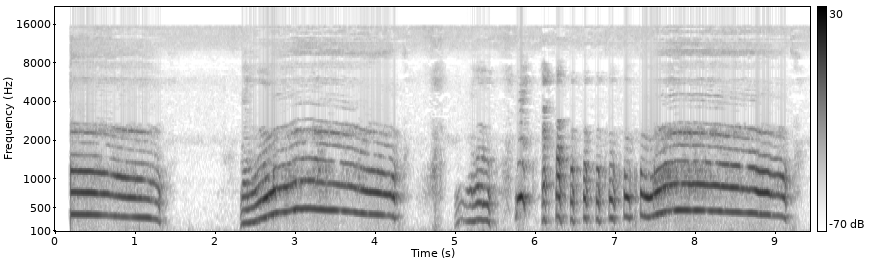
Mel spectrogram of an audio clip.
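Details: Pomeranian in Saint Petersburg, Russia, September 2021, howling dramatically to attract attention: two long, steady, tonal howls with rich harmonics, separated by a burst of short, rapid yips and whimpers.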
